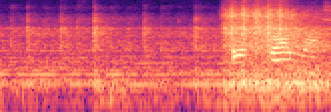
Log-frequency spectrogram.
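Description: Background music, then from about one and a half seconds in, rapid machine-gun sound effects with a voice shouting over them.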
